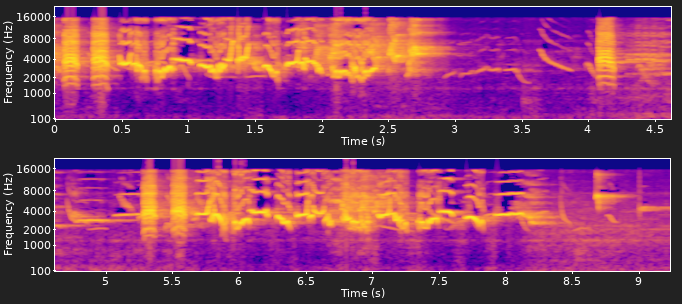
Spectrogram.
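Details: Varied, fast Oriental magpie-robin song in two long bursts of mixed whistled, chattering and scratchy notes, separated by a short near-silent pause; little other sound.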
